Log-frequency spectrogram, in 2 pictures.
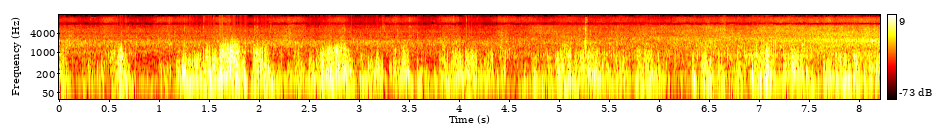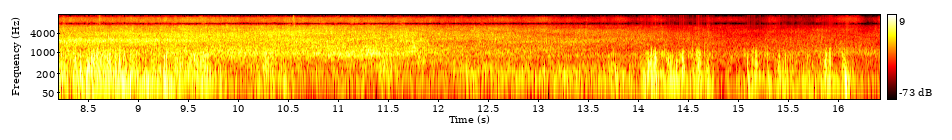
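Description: Gusty wind buffeting a phone's microphone in uneven rumbling blasts. A hiss swells and fades in the middle.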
